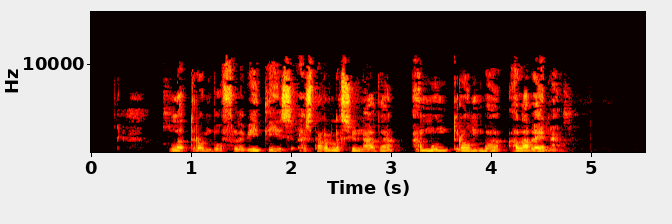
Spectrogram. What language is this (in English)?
Catalan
